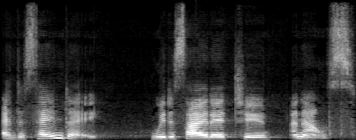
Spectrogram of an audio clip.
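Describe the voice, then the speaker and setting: A woman speaks with a Brazilian Portuguese accent. Her pitch is fairly high, with ordinary variation. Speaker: bioethics researcher and activist. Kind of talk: conference presentation. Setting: event audience at embassy. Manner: unscripted, halting.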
